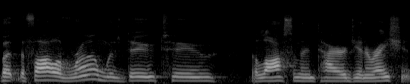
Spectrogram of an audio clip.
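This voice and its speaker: This woman has a Southern US accent and a fairly low pitch. Her pitch varies in an ordinary way. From Georgia, US South. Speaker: market research director, guest speaker. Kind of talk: lecture. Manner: conversational, interactive.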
